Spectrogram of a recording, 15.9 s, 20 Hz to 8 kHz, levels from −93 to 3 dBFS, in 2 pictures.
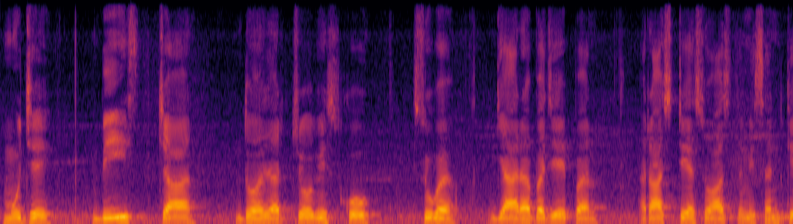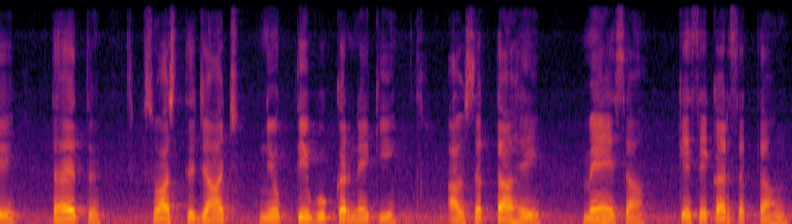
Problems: constant background noise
